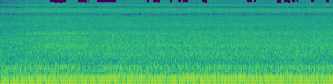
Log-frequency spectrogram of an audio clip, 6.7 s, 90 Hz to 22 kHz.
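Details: 1986 Chevrolet C10, cold start after sitting about four months: cranks easily, then a deep, steady, even rumble with no misses, knocks or hunting; smooth, healthy idle.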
